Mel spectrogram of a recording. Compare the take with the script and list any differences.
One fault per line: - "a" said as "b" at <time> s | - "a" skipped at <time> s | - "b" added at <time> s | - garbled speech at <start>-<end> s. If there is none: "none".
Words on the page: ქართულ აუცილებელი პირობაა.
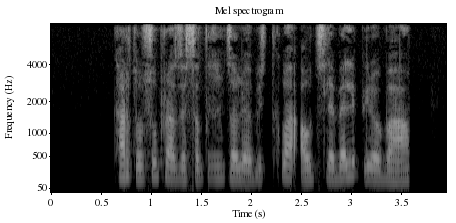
- "სუფრაზე სადღეგრძელოების თქმა" added at 1.0 s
